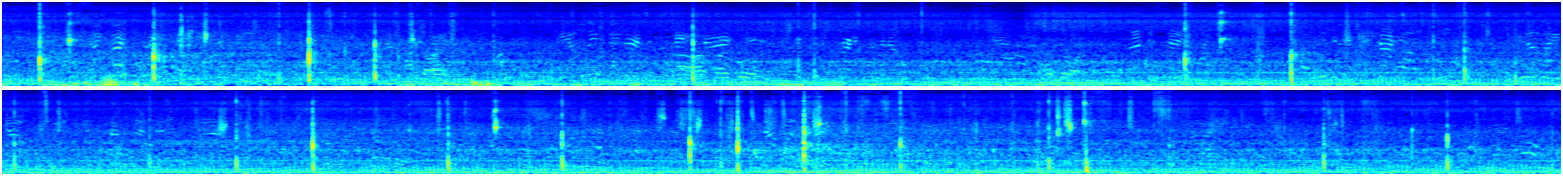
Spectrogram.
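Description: Pickleball rallies: paddles striking a hard plastic ball, sharp single pops coming in runs about half a second to a second apart, thickest in the second half.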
